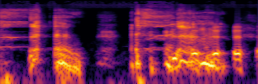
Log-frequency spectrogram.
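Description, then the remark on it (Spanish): A person fakes a coughing fit on a phone call while pretending to be sick to skip work, a string of loud, exaggerated coughs and throat-clearing rasps in quick irregular bursts with brief pauses between them. “Te habla y te dice que, por cierto, empieza a toser.”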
